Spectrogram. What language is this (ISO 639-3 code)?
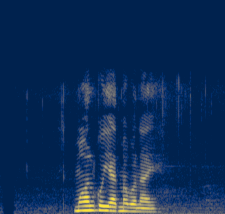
nep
